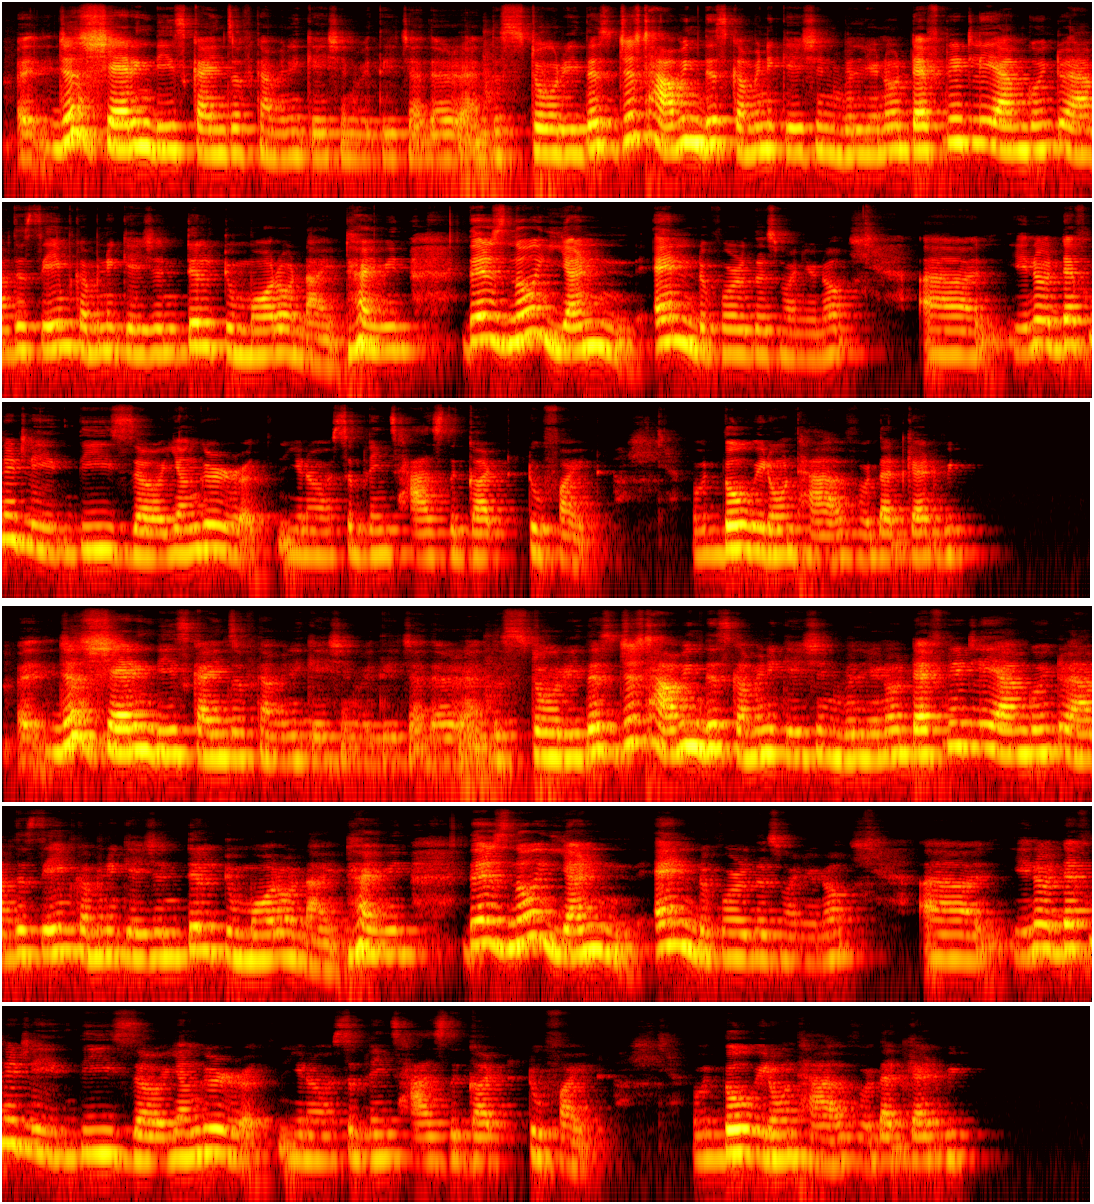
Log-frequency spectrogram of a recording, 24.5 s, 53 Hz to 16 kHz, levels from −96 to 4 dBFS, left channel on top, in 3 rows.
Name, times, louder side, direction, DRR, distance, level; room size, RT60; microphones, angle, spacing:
voice 1, 0.0-14.7 15.1-20.0 20.3-20.7 21.5-23.5, equal, 75° left, 5 dB, 3.2 m, -27 dB
9.5 x 8.5 x 7.7 m, 0.41 s
head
